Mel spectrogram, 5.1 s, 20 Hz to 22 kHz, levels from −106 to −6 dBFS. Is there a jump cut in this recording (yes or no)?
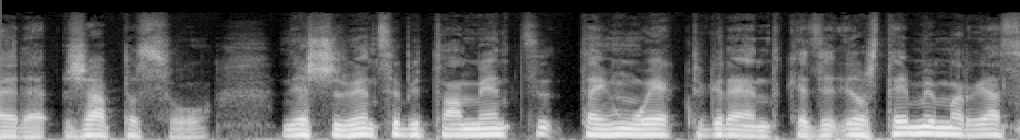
yes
